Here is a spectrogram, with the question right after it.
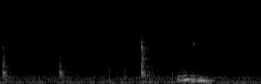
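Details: Golden retriever. Soft clicking and tapping come first, then a Golden retriever lets out a short, low, rumbling grunt. The grunt is a happy, contented sound made after receiving a treat.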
